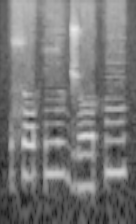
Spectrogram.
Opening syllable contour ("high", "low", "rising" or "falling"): high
